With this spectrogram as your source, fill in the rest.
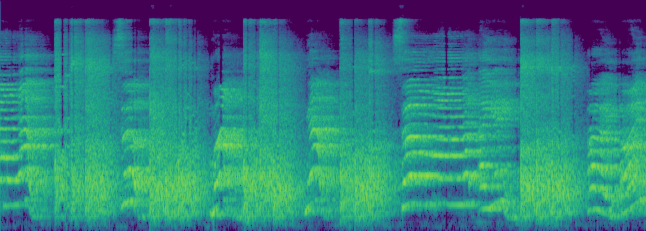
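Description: A group chants a tepuk semangat rhythmic clapping routine during a lesson, with bursts of clapping and sharp thuds alternating with chanted voices in a steady repeating pattern.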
